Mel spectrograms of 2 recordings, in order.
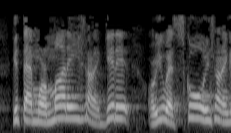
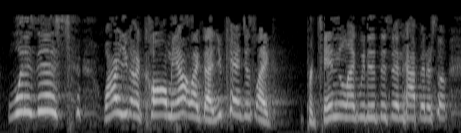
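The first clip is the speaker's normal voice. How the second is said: higher, laughing, indignant; half-laughing why-would-you-say-that; young man called out by his minister, protesting with a laugh; 6 semitones higher than usual. Retold or imitated.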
